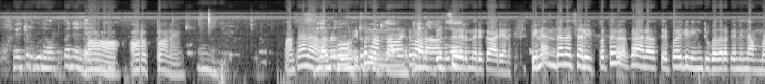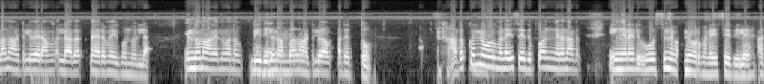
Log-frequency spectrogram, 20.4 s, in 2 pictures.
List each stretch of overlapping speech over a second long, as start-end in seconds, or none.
4.2-6.2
